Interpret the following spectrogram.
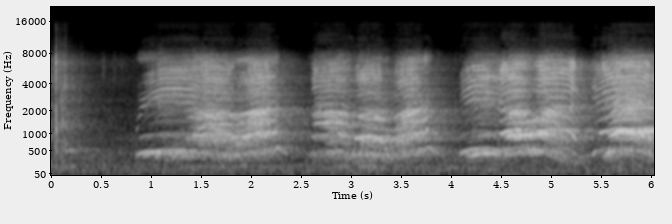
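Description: A group of young women's voices chanting a cheer loudly in unison, in four phrases starting about a second in.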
